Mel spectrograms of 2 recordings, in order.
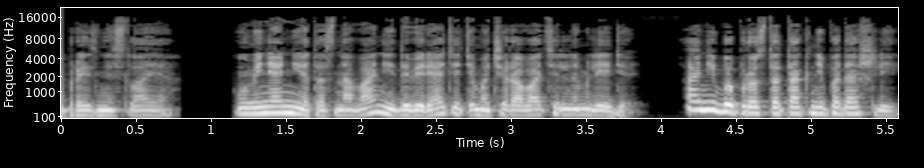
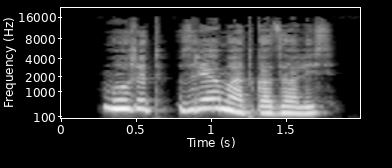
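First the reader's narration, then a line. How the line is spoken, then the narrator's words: Uncertain question. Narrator (Russian): неуверенно спросила она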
